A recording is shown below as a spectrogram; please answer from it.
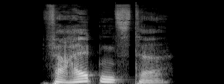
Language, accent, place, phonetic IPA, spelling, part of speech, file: German, Germany, Berlin, [fɛɐ̯ˈhaltn̩stə], verhaltenste, adjective, De-verhaltenste.ogg
- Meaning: inflection of verhalten: 1. strong/mixed nominative/accusative feminine singular superlative degree 2. strong nominative/accusative plural superlative degree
